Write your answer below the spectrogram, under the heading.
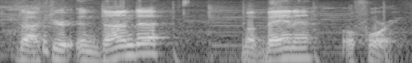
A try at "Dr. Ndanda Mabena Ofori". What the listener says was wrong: It was very close. You put a stress on an N. Just soft Dr. N.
